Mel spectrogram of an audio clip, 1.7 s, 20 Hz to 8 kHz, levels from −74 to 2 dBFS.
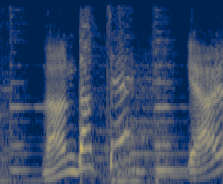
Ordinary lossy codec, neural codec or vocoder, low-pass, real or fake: Opus, 32 kbps; codec, 16 kHz, 0.5 kbps, X-Codec, HuBERT features, trained on balanced general audio; 7.2 kHz; fake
